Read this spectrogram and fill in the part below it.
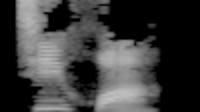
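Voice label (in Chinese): "激化", Mandarin Chinese; hsk; chinese-flashcards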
